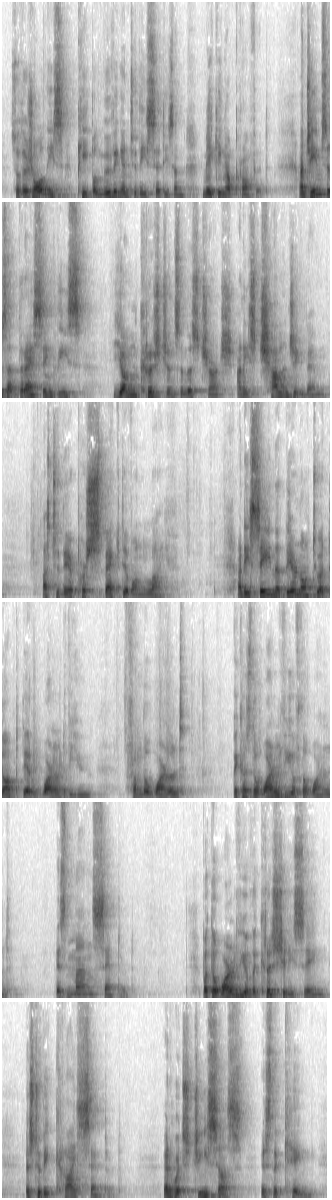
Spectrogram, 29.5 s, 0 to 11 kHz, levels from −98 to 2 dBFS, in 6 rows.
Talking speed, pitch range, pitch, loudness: 150 wpm, 150-200 Hz, 170 Hz, -26 LUFS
